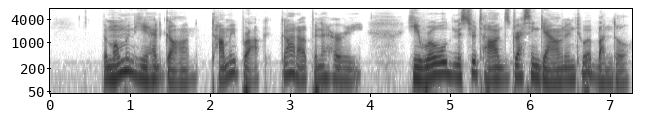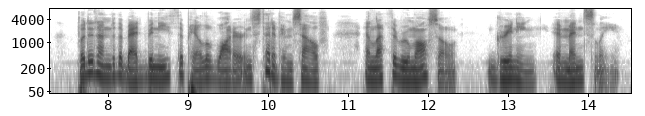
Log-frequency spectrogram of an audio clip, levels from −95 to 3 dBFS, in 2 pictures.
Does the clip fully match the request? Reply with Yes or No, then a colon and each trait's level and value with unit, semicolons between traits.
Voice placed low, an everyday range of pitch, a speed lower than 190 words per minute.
Yes: low, 110 Hz; average, 3.4 semitones; average, 170 wpm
